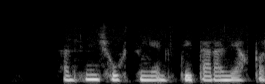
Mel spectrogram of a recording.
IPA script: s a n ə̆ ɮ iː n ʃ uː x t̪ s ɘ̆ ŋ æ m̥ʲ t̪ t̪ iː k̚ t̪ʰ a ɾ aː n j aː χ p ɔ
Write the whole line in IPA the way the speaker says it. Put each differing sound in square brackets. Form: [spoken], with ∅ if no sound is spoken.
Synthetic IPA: s a n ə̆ ɮ iː n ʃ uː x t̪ s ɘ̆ ŋ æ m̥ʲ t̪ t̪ iː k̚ [t̪] a ɾ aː n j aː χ p ɔ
